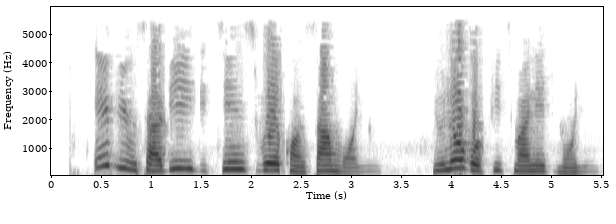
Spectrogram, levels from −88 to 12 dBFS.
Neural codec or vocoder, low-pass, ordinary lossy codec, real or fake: none; 5.4 kHz; MP3, 24 kbps; real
